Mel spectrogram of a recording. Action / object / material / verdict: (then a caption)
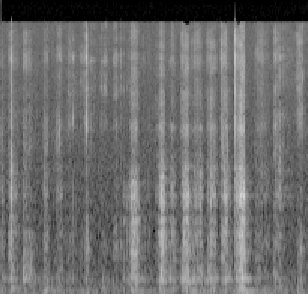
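scrape / small plaster block scraped with a metal pick / plaster / none. A small solid plaster block with a dinosaur relief, held in the hand, has its edge scraped with a metal pick tool. Short, dry, gritty rasps and scratches repeat irregularly, each dying away almost at once, with a faint bright crackle of crumbling. Crumbs of plaster pile up as the scraping goes on.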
